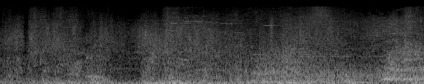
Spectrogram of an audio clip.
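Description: Magic blasts whoosh and crackle as fighters clash in a game.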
